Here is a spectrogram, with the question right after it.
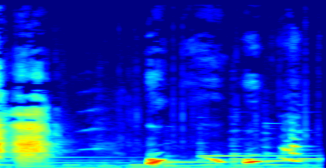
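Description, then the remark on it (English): A person mimics shrieking, screaming monkeys: a breathy burst, then a few short, high, rising squeals spaced apart, moderately loud, with no words spoken. “And what does a monkey sound like when it's shrieking and screaming?”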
